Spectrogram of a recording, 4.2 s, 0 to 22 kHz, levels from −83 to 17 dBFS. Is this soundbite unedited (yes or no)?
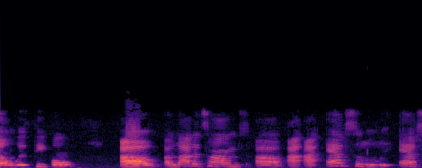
yes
